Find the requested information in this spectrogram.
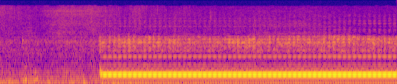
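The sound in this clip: A telephone tone sounds on an outgoing call. After half a second of faint low noise, one steady, clear tone begins and holds without a break to the end.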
